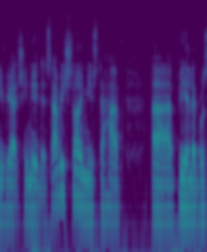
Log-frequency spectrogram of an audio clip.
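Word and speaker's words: Avi Shlaim: I'm absolutely sure it's pronounced Avi Schleim.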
